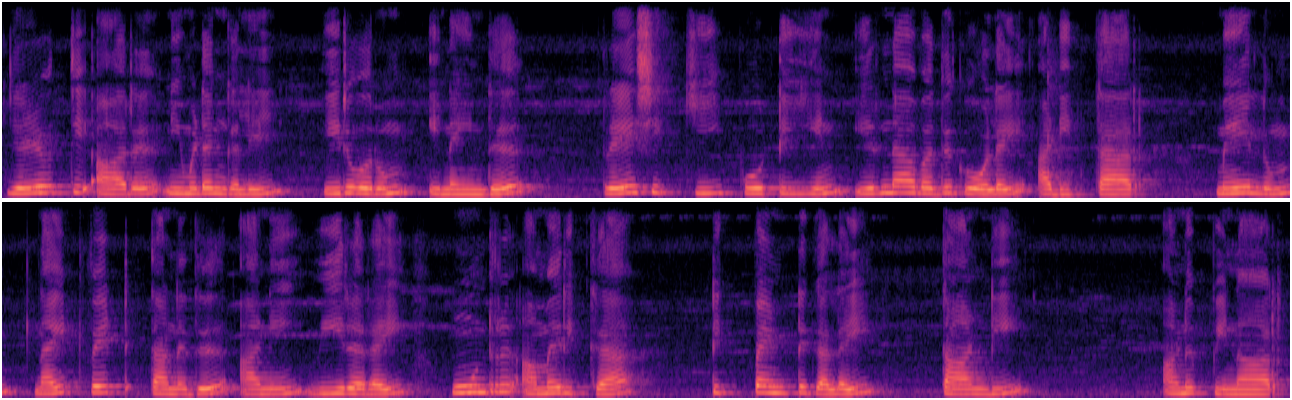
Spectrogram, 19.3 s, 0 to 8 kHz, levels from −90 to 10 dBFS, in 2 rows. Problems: constant background noise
